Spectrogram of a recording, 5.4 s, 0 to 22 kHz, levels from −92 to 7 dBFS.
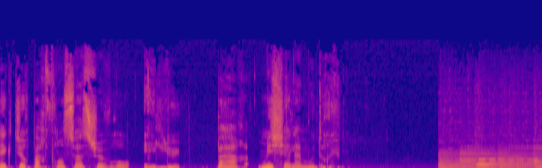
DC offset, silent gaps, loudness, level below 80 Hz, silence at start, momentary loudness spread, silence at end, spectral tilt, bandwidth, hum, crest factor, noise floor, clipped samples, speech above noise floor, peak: under 0.1%; none; -34 LUFS; -48 dBFS; 0 s; 12 LU; 0 s; -4 dB/octave; 17 kHz; none; 20 dB; -69 dBFS; under 0.1%; 36 dB; -16 dBFS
